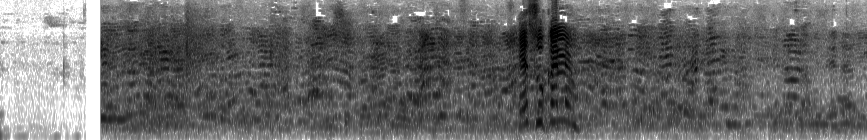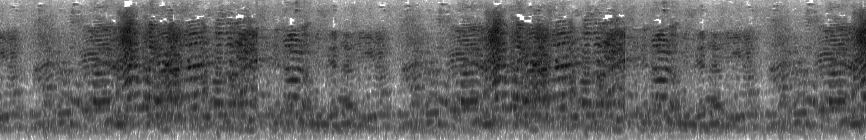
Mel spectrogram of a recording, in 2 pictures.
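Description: Children chatter and talk in a noisy room.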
